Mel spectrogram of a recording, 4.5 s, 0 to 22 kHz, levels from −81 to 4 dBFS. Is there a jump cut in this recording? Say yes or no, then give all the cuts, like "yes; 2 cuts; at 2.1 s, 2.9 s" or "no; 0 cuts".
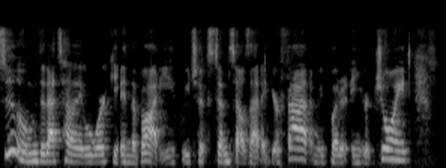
yes; 1 cut; at 1.1 s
